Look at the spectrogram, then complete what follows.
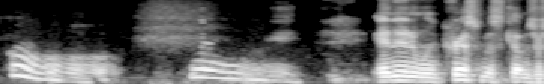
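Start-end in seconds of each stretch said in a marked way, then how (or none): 0.1-2.1 higher, lightly put-on cheer; mock glee. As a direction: fake a little cheer about the sale. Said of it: "you might be like".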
